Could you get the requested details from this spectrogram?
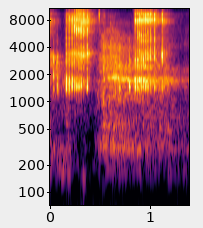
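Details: Daiwa Crosscast 5000C QD reel after replacing factory drag washers with carbon washers and cleaning excess grease: crisp evenly spaced drag clicks as line pulls off, tight with no skipping or grinding; drag working properly and sounding better.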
